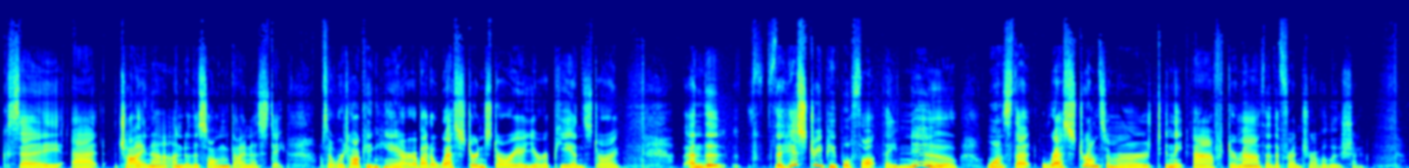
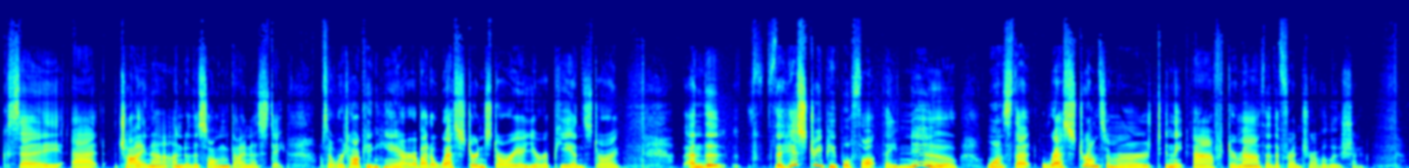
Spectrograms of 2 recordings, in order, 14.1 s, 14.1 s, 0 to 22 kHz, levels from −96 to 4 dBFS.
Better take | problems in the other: neither | none

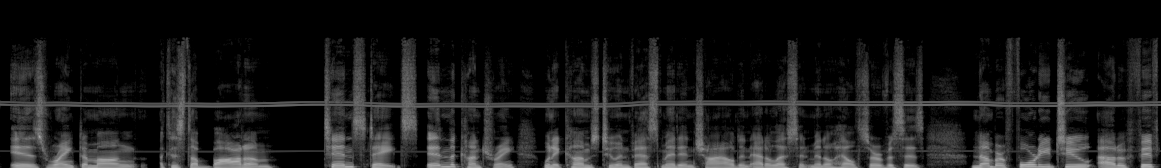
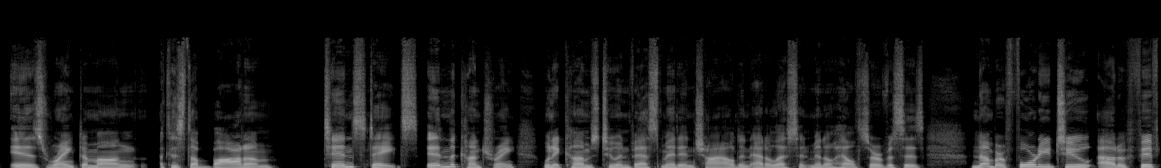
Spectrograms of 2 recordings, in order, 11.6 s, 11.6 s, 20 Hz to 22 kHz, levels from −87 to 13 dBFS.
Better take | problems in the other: second | high-pitched whine; noticeable; throughout; 8.5 kHz, 20 dB below the speech

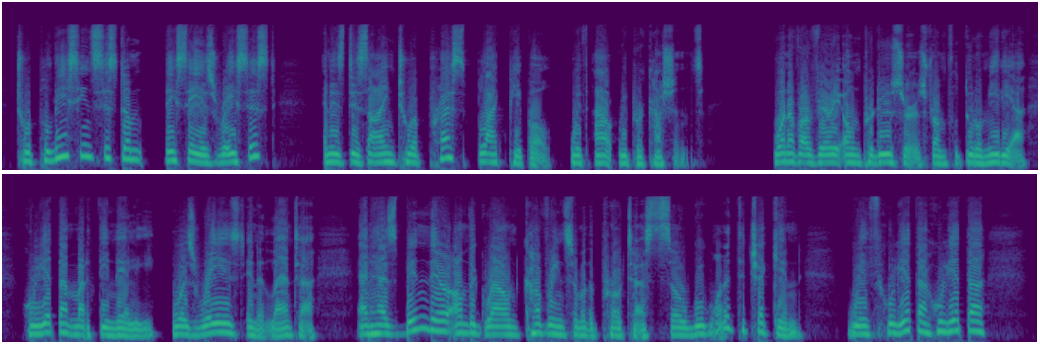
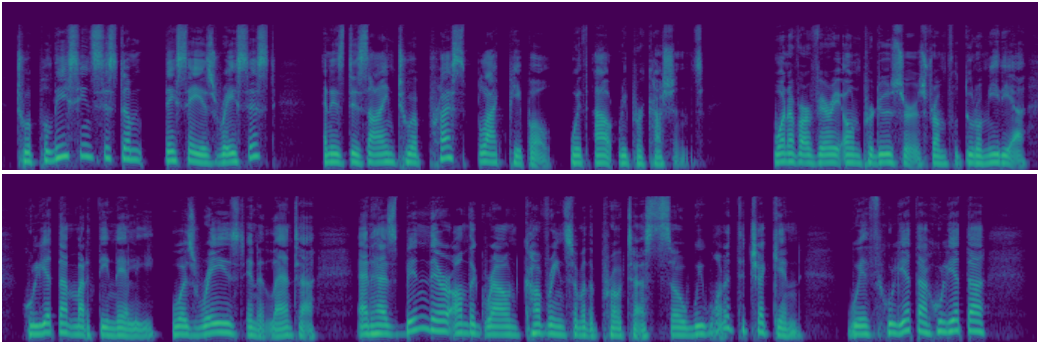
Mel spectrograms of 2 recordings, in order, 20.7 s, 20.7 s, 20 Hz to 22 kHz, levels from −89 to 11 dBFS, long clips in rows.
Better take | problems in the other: second | distortion; slight; 7% of the sound clipped

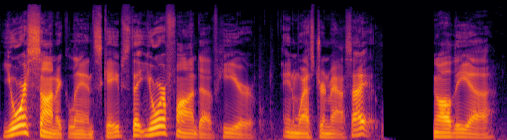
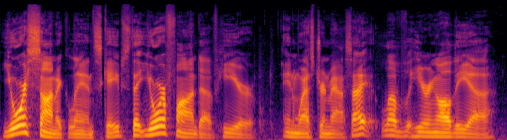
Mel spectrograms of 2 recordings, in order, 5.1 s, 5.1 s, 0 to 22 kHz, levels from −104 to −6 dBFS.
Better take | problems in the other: second | audio cutting out; at 4 s for 0.5 s

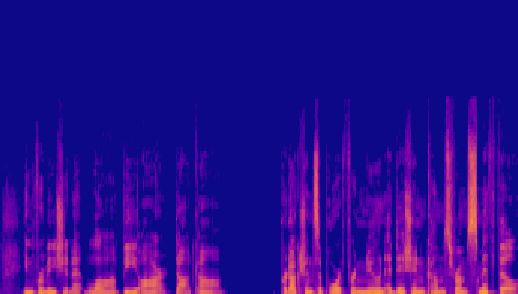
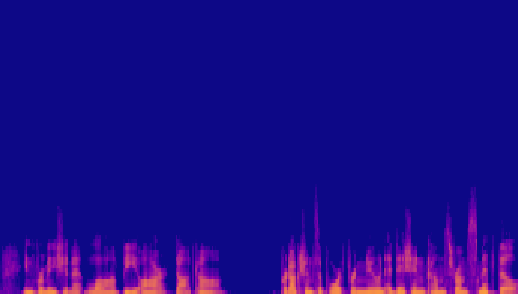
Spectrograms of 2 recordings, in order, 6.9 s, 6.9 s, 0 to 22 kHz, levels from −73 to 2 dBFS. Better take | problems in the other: first | muffled; very; fading above 2.5 kHz

